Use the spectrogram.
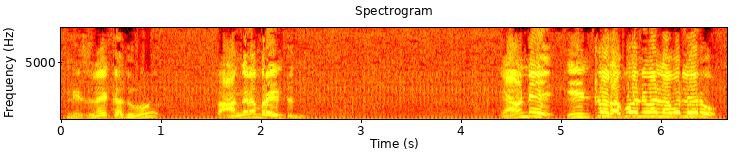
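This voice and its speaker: An actor playing a chatty, slow-witted simpleton in a film comedy, naive and earnest. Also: male voice, extremely high pitch, expressive, a little hiss or hum, rough recording. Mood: earnest, puzzled. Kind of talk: Telugu film comedy acting.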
